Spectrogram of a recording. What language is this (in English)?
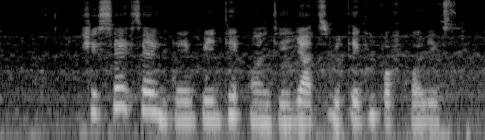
Nigerian Pidgin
